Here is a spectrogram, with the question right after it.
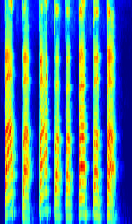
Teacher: Stressed, unstressed, stressed, unstressed, unstressed, stressed, unstressed, stressed. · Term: metric rhythm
